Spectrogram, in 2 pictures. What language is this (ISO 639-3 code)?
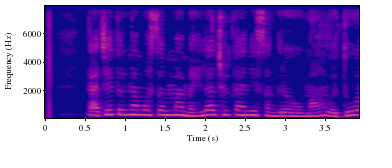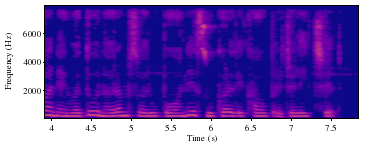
guj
